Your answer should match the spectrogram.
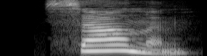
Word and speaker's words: salmon: L harfi ise genellikle A harfinden sonra geliyorsa telaffuz edilmez. Half, comb, salmon ve talk kelimelerinde olduğu gibi.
